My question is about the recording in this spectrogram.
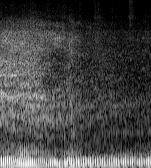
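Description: A motor vehicle's engine running close by: a steady low hum with a hiss over it.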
